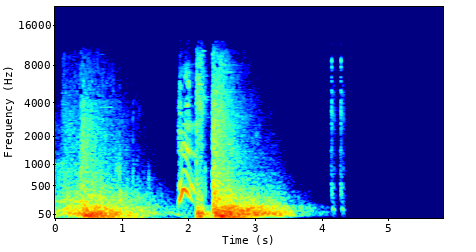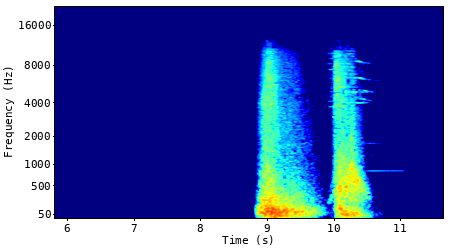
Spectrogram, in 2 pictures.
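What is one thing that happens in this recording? Magic blasts boom and roar in loud bursts.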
